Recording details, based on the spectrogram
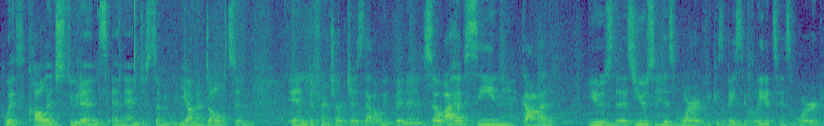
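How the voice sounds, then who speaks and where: A woman's voice: medium pitch, flat delivery, unhurried, hardly any pauses. A woman from Honduras in her thirties giving a casual personal testimony at a church meeting, talking with many ums and restarts, recorded on a phone. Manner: conversational, frequent ums and restarts. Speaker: speaker at a church ministry meeting. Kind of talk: personal testimony talk with prayer. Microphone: phone recording on a table. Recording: echoey room with noticeable background noise.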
